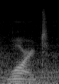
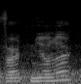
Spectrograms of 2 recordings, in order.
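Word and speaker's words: Wertmüller: well yes well sometimes wart cut up version of vert Mueller it's German from my father he said to always insist on the umls otherwise people butcher the pronunciation so often butchered it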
